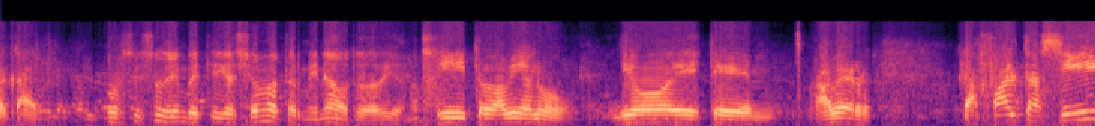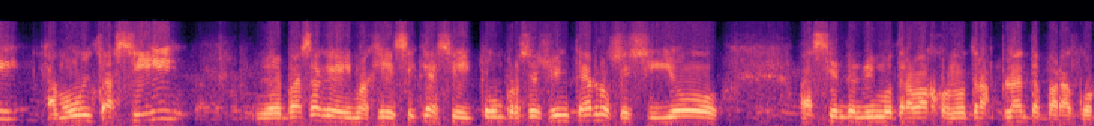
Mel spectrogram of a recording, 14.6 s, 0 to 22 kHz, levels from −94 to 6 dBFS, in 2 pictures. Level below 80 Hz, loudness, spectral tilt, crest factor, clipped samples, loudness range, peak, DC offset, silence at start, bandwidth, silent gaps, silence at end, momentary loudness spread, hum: -44 dBFS; -12 LUFS; -3 dB/octave; 12 dB; under 0.1%; 2 LU; 0 dBFS; under 0.1%; 0 s; 11 kHz; none; 0 s; 10 LU; none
